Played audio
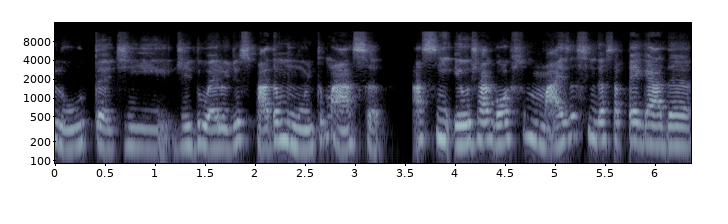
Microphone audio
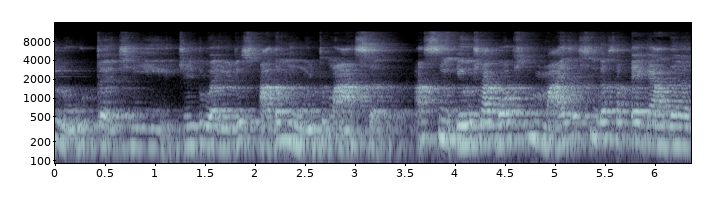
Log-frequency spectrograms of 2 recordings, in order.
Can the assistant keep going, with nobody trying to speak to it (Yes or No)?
Yes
